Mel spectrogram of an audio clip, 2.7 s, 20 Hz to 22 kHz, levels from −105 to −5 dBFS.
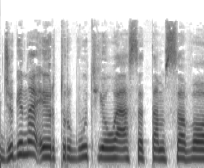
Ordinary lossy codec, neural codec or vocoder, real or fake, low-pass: MP3, 64 kbps; vocoder, 44.1 kHz, 128 mel bands, Pupu-Vocoder; fake; 14.4 kHz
